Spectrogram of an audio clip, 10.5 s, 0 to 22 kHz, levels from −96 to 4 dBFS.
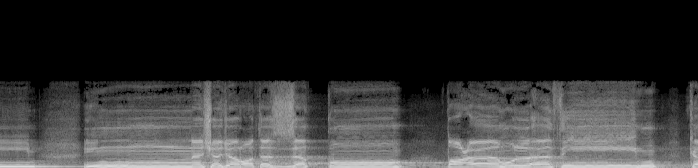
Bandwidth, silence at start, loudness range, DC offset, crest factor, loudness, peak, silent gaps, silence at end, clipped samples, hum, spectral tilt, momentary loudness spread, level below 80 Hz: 11.5 kHz; 0 s; 2 LU; under 0.1%; 10 dB; -17 LUFS; -8 dBFS; none; 0 s; under 0.1%; none; -5.5 dB/octave; 9 LU; -50 dBFS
